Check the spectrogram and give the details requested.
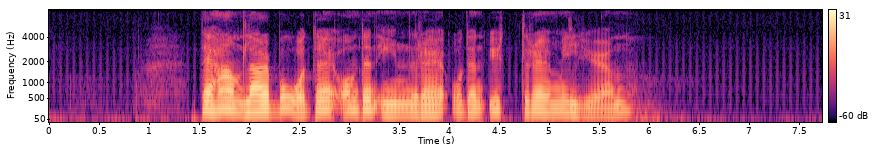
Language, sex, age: Swedish, female, 44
